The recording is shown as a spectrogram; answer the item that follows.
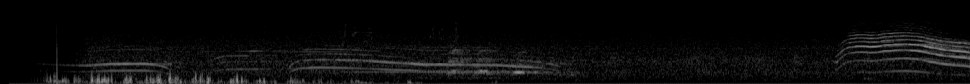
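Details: Domestic cats fighting outdoors after one was chased off and met a rival: long wavering, moaning yowls that bend up and down, overlapping, with thumping low bursts early on and a louder rising howl near the end.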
